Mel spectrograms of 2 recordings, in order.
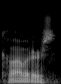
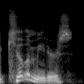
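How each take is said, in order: First: Kilometers as kuh-LOM-uh-ters; kilometers, leaning on the second syllable; stress on second syllable. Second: Kilometers as KIL-uh-mee-ters; imitated pronunciation. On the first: Shown as a demonstration. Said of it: "who says kilometers different than I do". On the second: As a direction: echo kilometers questioningly, stress on KIL, long MEE. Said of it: "says kilometers different than I do".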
